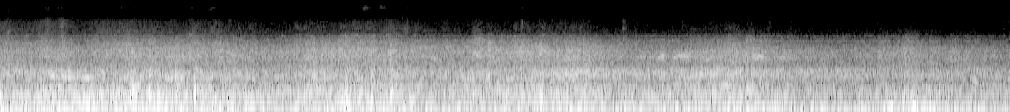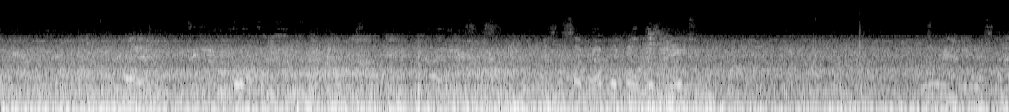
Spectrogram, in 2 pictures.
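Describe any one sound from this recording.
A train rumbles away into the distance, slowly fading.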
